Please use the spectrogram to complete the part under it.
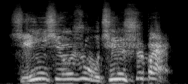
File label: advisor notification invasion failed, chinese; Stellaris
